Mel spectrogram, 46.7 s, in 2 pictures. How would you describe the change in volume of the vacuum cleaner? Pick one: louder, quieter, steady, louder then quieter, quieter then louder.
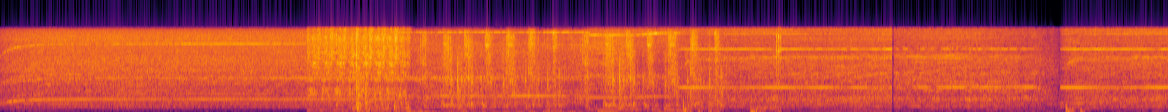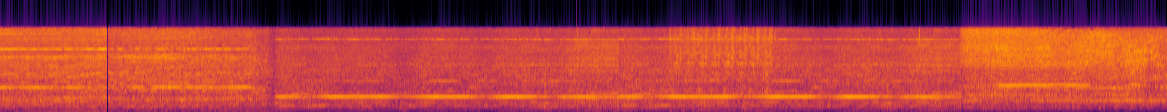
steady.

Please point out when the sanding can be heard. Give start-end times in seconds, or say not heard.
6.1-8.3, 36.7-39.0.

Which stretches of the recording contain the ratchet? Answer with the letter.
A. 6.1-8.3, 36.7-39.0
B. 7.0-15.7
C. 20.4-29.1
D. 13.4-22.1
B.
